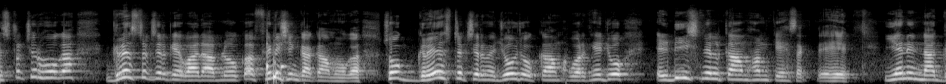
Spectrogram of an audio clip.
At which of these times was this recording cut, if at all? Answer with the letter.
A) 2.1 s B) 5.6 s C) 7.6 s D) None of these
B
